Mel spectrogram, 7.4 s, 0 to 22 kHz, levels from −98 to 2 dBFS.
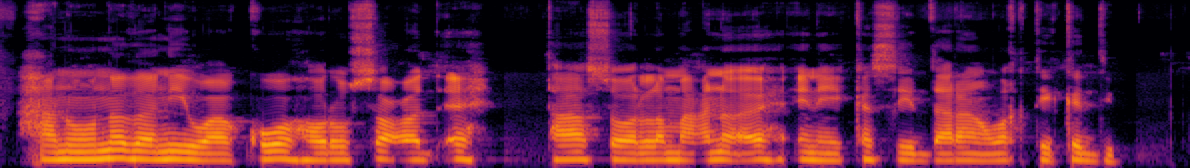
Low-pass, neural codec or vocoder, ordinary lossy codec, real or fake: none; none; none; real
